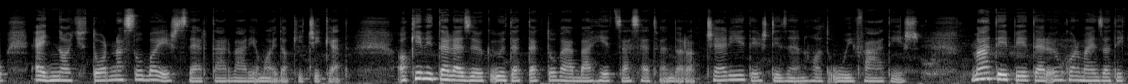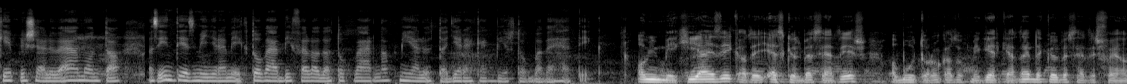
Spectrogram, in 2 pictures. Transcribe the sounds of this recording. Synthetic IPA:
ʔɛɟnɒɟt̪o̞rnɒsoːbɒeːʃsɛrt̪aːrʋaːrjɒ̰mɒ̰jd̪ɒ̰kit͡ʃikɛ̰t̪ɒkivit̪ɛlɛzøːkylt̪ɛt̪ːɛk̚t̪o̞vaːbːaːɦeːt̪saːshɛt̪ʋɛ̰nd̪ɒ̰ɾɒ̰bt͡ʃɛrjeːt̪eːʃt̪izɛnɦɒt̪ṵːjfaːt̪ḭʃ | maːt̪eːpeːt̪ɛɾʔø̞ŋko̞rmaːɲzɒt̪ikeːpʋiʃɛløːɛlmo̞n̪t̪ɒ | ɒzint̪eːzmeːɲrɛmḛːkt̪o̞vaːbːifɛlɒd̪ɒt̪o̞kʋaːrnɒkmiɛløːt̪ːɒɟɛɾɛkɛɡbiːrt̪o̞̰ɡ̚bɒ̰vɛ̰ɦɛ̰t̪ḭk | ɒmimeːkhijaːɲzikɒzɛɟːɛskøzbɛsɛrzeːʃɒboːt̪oɾo̞kɒzo̞kmeːɡeːrkɛznɛɡ̚d̪ɛkøzbɛsɛrzeːʃfojɒ

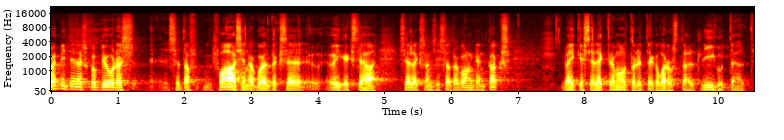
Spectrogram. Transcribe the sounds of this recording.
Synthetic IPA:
webit̪e̞le̞sko̞ːpːijuːɾe̞s | se̞d̪̥ɑfɑːsinɑɡuø̞ːld̪ɑkse̞ɤjɡ̥ekst̪e̞ɦɑse̞lːe̞kso̞nsisːɑd̪̥ɑko̞lmkent̪̚kɑks | væjkːˑe̞st̪e̞le̞k̚t̪remo̞ːt̪ːˑo̞ɾit̪ˑːeɡ̥ɑvɑɾust̪ɑjɑlt̪ˑliːɡut̪ːˑɑjɑt̪ːˑ

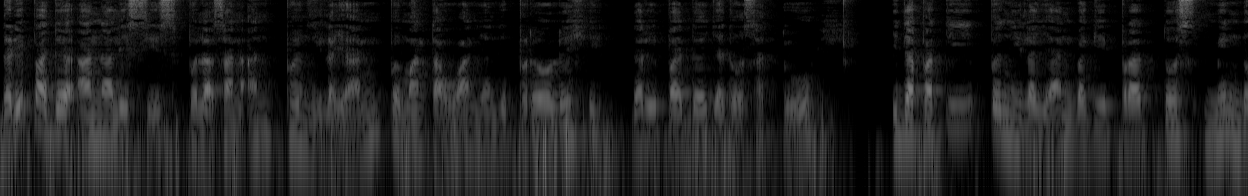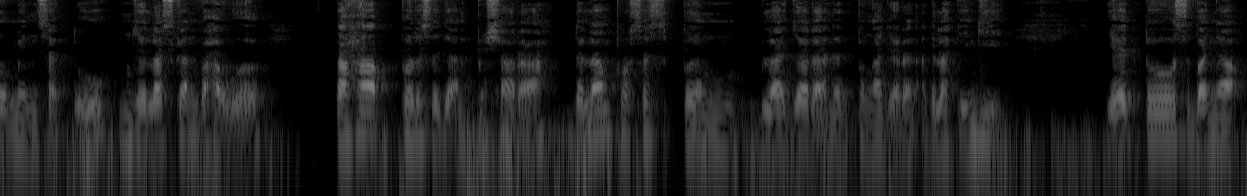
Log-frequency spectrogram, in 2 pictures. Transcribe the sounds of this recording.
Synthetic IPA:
daɾipadaʔanãlisɪspəlaksana̰ʔanpənilajanpəmãnt̪awanjaŋdipəɾolɛhdaɾipadad͡ʒad̪ulsat̪u | didapat̪ipənilajanbaɡipəɾat̪ʊsmĩndominsat̪umə̃ɲd͡ʒəlaskanbaɦawa | t̪aɦapːərsədiaʔanpəɲʃaɾahdalampɾosɛspəmbəlad͡ʒaɾandanpəŋad͡ʒaɾanʔa̰dalaht̪iŋɡi | jait̪usəbaɲak̚

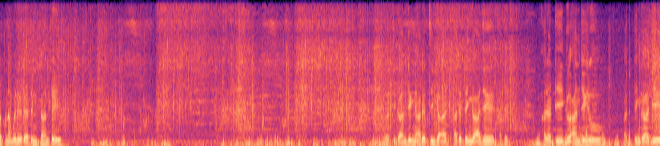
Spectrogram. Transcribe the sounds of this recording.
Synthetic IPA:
apənambənədadənt̪ant̪e | alat̪iɡaaɲd͡ʒɪŋniadat̪iŋɡaadat̪iŋɡaad͡ʒeapə | adat̪iɡaʔaɲd͡ʒɪŋt̪uadat̪iŋɡaad͡ʒe

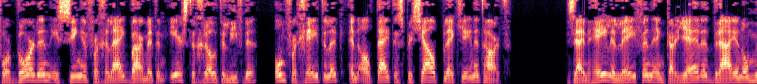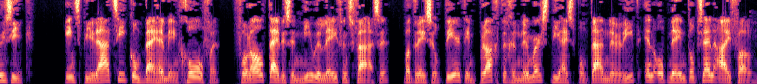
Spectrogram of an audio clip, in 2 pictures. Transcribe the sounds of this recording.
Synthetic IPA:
fʊːɹbɔɹdənɪsːɪŋəvəɹχəlɛjɡ̚baːɹmɛtənɪːɹstəχrowtəlivdə | ɔnv̥əɹχejtələkɛnɑlˠtɛjtənspejʃaːlˠplɛkjəɪnɦətɦɑɹt | zɛjnɦejləlejvənɛnkarijɛːrədraːjənɔmmyzik | ɪnspiraːtsikɔmt̚bɛjɦɛmɪnχɔlˠvə | v̥oːrɑlˠtɛjdənsənːiwəlejvənsfaːzəʋɑt̬rezɵlˠtɪːɹtɪnprɑχtəχənɵməɹsdiɦɛjspɔntaːnːəritɛnɔpnejmtɔpsɛjnɑjfown

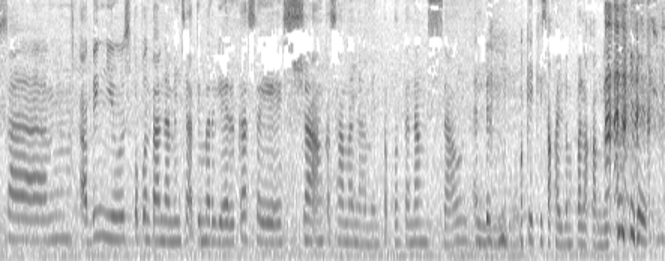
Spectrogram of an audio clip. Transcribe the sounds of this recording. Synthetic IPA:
sɐ | ʔa̰bɪŋnjuspɐpʊnt̪ɐnaːmɪnsiʔa̰ːt̪ɪmɐɾjɛlkɐsɛʃaʔɐŋkɐsaːmɐnaːmɪnpɐpʊnt̪anɐŋsawnʔɛ̰nd̪ɛnmɐɡkikɪsɐkajlɐmpɐlakɐmɪ

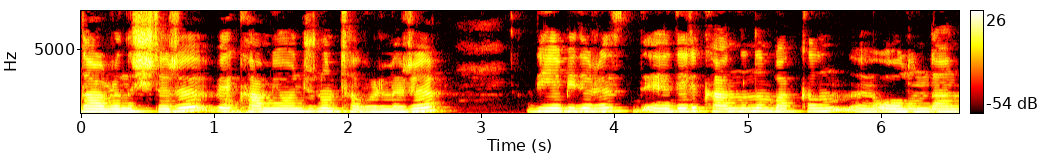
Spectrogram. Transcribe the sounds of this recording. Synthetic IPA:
d̪avɾanɯʃlˠaɾɯvɛkʰamjo̞nd͡ʒununt̪ʰavɯɾlˠaɾɯ | d̪ije̞bilʲiɾizd̪e̞ɾikʰanlˠɯnɯnbakʰːaɯno̞ːlˠund̪an

